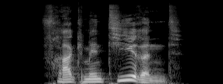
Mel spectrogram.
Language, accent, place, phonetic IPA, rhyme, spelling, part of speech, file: German, Germany, Berlin, [fʁaɡmɛnˈtiːʁənt], -iːʁənt, fragmentierend, verb, De-fragmentierend.ogg
- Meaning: present participle of fragmentieren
